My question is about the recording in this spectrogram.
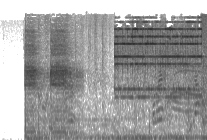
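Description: The red telephone in the house ringing: a steady, continuous electronic ring that starts about two seconds in, with housemates' voices over it.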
